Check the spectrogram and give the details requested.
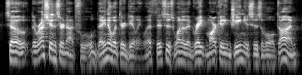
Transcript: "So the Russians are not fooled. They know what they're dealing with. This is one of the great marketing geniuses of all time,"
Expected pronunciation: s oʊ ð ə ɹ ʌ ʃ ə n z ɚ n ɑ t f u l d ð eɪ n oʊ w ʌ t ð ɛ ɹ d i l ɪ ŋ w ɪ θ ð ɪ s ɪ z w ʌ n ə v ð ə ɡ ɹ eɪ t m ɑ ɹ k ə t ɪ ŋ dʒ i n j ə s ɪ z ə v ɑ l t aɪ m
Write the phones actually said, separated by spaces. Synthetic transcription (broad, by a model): s oʊ ð ə ɹ ʌ ʃ ə n z ɚ n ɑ t f u l d ð eɪ n oʊ w ʌ t ð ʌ ɹ d i l ɪ ŋ w ɪ ð ɪ s ɪ z w ʌ n ə v ð ə ɡ ɹ eɪ t m ɑ ɹ k ə t ɪ ŋ dʒ i n j ə s ɪ z ə v ɑ l t aɪ m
